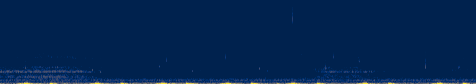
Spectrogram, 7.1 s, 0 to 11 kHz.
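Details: Heartbeat track in an ASMR roleplay audio as the listener lies down to rest: steady low double thumps at about 60 beats a minute, a regular heartbeat, with a faint hum behind.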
